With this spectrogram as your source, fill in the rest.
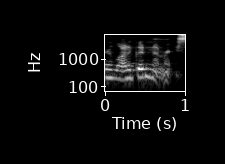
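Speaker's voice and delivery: tearful crying voice, speaking through tears. Sharing memories of Mom with the audience, crying while speaking. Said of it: "even though I'm crying".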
